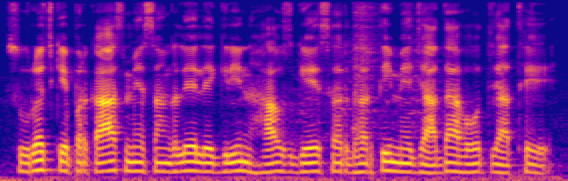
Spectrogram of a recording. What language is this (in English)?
Chhattisgarhi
